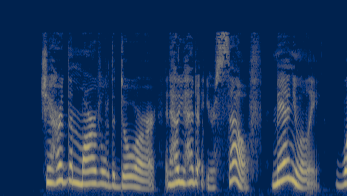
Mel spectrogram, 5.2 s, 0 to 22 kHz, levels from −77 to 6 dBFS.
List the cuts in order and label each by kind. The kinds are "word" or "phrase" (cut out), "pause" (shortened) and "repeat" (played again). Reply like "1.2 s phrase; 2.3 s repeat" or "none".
1.6 s word; 2.4 s pause; 3.0 s word; 4.0 s pause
